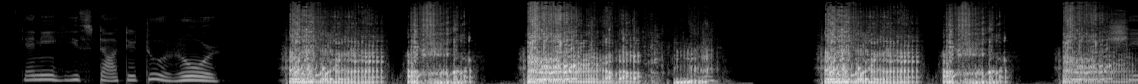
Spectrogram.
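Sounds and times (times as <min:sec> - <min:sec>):
speech: 0:00.2 - 0:03.6
lion roaring loudly: 0:02.8 - 0:07.4, 0:08.2 - 0:11.3.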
